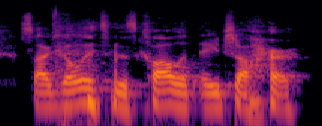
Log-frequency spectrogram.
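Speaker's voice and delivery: ordinary talk, nothing marked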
